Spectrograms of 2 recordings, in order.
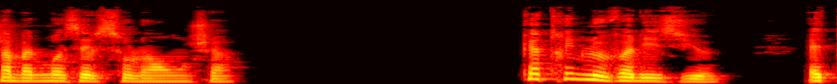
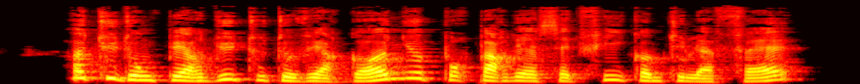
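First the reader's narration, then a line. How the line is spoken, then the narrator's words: Scolding. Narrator (French): gronda Mademoiselle Solange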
